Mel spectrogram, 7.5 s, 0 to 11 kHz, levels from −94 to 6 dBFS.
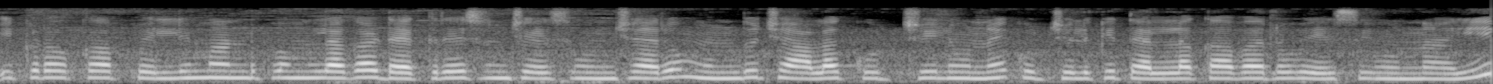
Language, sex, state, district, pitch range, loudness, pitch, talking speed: Telugu, female, Andhra Pradesh, Srikakulam, 235-255 Hz, -14 LUFS, 245 Hz, 135 wpm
